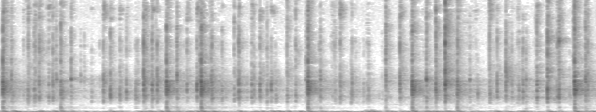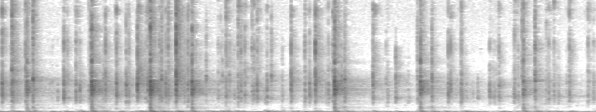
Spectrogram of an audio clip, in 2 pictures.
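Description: A compact mechanical keyboard with gray and cream plastic keycaps, orange accent keys and a hollow case, sitting on a desk, is typed on steadily with the fingertips of both hands. Quick, dense clicky keystrokes carry a hollow low thump under a bright, short tick, with no long pauses for the full fifteen seconds.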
